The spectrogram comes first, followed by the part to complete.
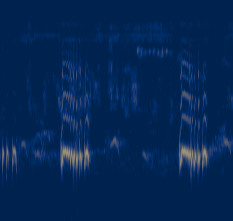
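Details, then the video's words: Zebra dove song as a lure to train birds to sing. Two rippling cooed phrases of fast pulsed notes, each closing on a held coo, with soft faint chirps between them. "Pancingan Suara Perkutut MASTERAN Gacor Buat Harian Ampuh Melatih Bunyi"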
